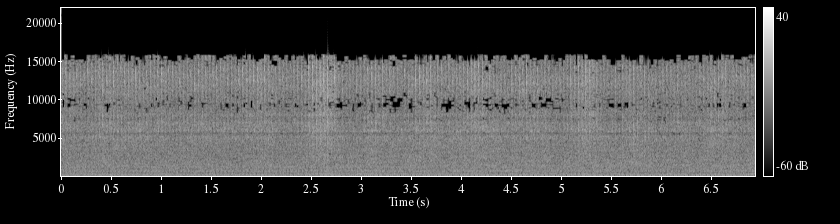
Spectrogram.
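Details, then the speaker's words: Toro Power Max 824 OE snowblower after fuel pickup and carburetor rebuild work, throttle up, primed: steady, even small-engine idle with constant low beat, no misses, surging or knocking; running normally. "sounds good [Applause] and she idols"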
